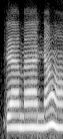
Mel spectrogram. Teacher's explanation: ثمنا، ثا short, ثا جو ہے آگے کے دو دانتوں کے نیچے زبان کی نوک رکھنے سے ادا ہوتا ہے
